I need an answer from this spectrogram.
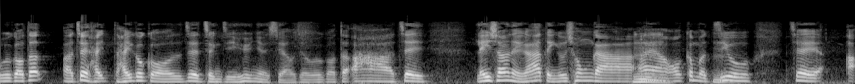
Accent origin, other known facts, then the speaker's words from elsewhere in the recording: Hong Kong; 嚴重影響咗我唔知應唔應該同人講我係香港人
